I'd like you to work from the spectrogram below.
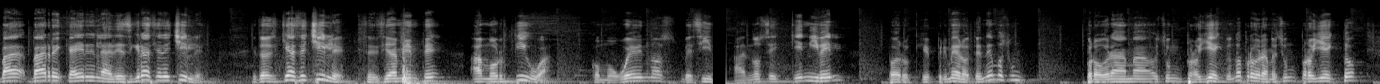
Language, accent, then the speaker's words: Spanish; Callao, Peru; poder llegar a todo mi pueblo del Callao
